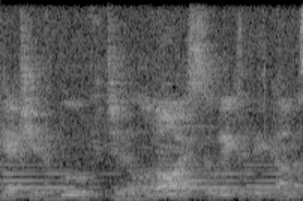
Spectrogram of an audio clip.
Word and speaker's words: Illinois: That's the name of the song, the state of Illinois. They spelled it out E-L-A-N-O-Y, so you know how to say it.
